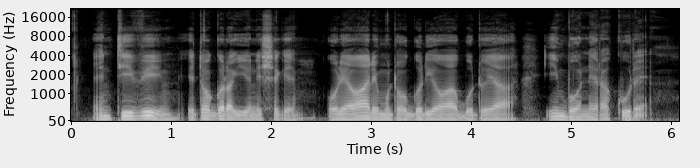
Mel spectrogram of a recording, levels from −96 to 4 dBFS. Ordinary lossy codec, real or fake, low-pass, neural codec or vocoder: none; real; none; none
